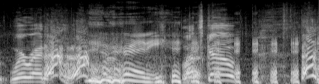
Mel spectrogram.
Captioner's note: laughs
